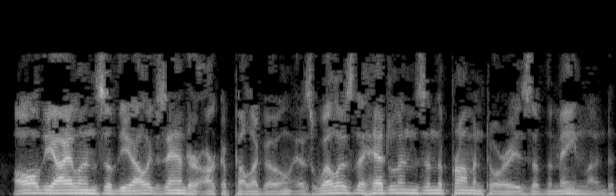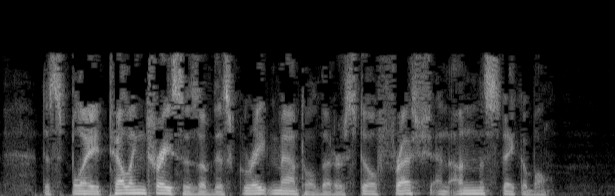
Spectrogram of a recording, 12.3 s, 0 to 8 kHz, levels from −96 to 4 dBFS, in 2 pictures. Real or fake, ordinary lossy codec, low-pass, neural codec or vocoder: fake; MP3, 24 kbps; 7.2 kHz; codec, 24 kHz, 6 kbps, HILCodec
